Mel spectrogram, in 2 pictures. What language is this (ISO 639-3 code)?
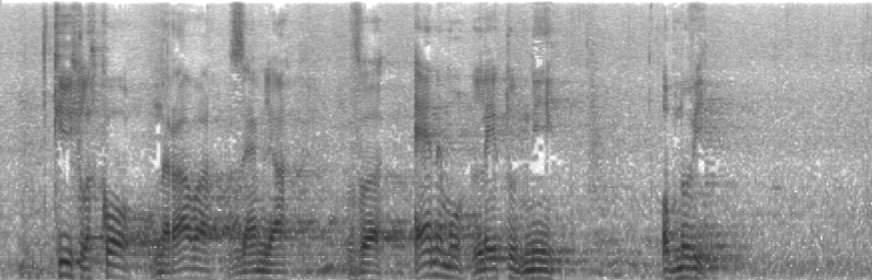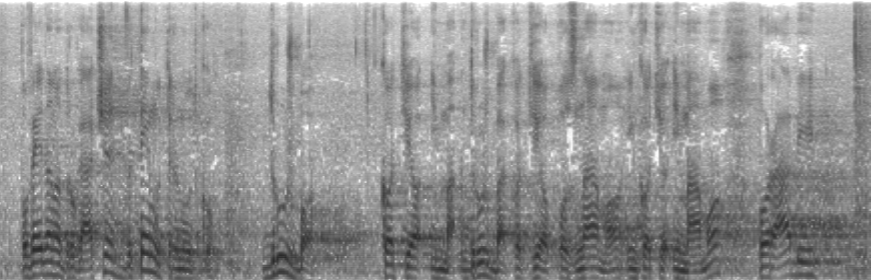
slv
